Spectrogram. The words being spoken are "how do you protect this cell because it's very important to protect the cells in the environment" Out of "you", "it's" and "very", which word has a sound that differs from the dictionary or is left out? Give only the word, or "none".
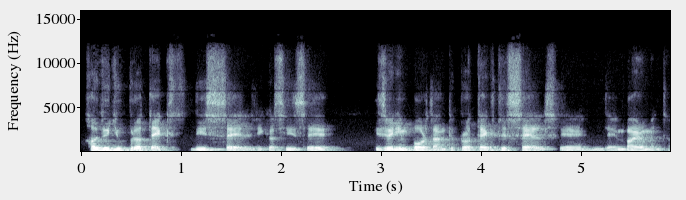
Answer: it's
